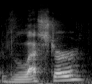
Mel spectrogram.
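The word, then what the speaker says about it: Leicester: is Lester on it the thing with Brits is that they pronounce their own words wrong all the time l-e-i-c-e-s-t-e-r Lester like w-o-r-c-e-s-t-e-r-s-h-i-r-e is Worcester skips like half the letters they got all these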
